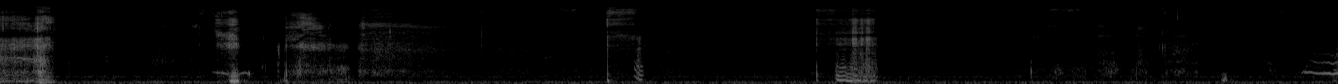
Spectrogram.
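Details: Snoring in a sleeping cat whose nose is too small for its body, which later needed several airway-opening operations: irregular snorting and snuffling breath noises from obstructed airflow.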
